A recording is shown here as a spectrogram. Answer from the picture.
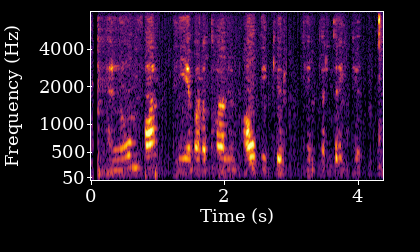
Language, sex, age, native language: Icelandic, female, 60-69, Icelandic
